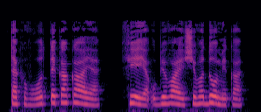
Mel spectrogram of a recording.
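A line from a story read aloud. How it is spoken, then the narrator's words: Deep voice. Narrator (Russian): пробасил он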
